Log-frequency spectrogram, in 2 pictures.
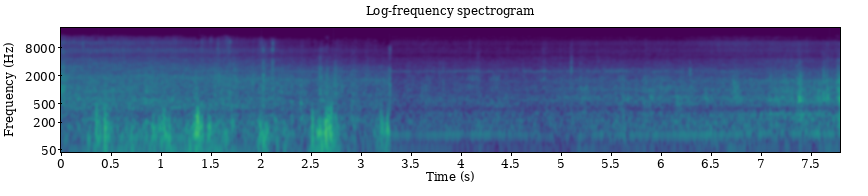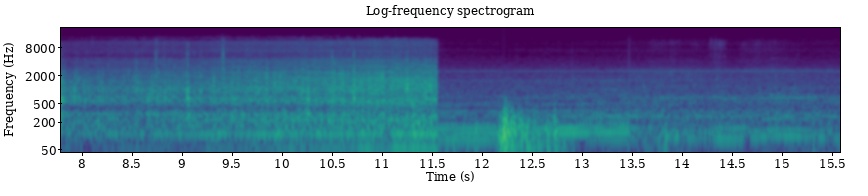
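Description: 2019 Jeep Cherokee Trailhawk driving off-road, with wind on the microphone: low knocks of the tyres over rock at first, then tyre noise on a dirt track growing steadily louder as it approaches, which cuts off abruptly about three-quarters of the way through, leaving a quieter low hum and a single thump.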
